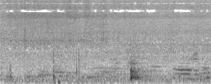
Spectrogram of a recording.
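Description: Marinated chicken pieces and sliced onions sizzling steadily in a hot frying pan, with a single knock about two and a half seconds in.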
